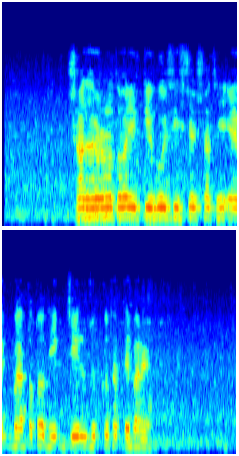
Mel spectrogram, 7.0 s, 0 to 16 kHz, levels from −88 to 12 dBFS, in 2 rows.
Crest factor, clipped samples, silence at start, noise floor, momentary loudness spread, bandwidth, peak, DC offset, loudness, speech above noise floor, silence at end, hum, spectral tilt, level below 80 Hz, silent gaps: 16 dB; under 0.1%; 1.05 s; -47 dBFS; 11 LU; 6.8 kHz; -2 dBFS; under 0.1%; -17 LUFS; 30 dB; 1.25 s; none; -8 dB/octave; -58 dBFS; none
